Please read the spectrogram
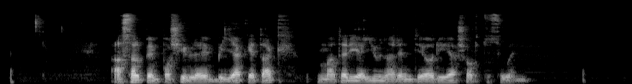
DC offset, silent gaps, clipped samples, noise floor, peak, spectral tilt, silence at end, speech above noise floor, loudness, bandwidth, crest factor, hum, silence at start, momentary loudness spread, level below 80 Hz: under 0.1%; none; under 0.1%; -58 dBFS; -2 dBFS; -5 dB/octave; 1.05 s; 36 dB; -22 LUFS; 11.5 kHz; 22 dB; none; 0.1 s; 22 LU; -50 dBFS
